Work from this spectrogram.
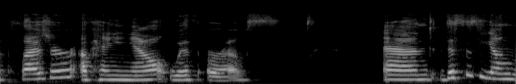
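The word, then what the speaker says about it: Uroš: And yeah, my name is Uros. Uros.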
